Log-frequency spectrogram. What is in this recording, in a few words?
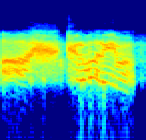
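Serbian damaged pilot mood med, speech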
